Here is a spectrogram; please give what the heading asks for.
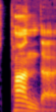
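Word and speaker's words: πάντα: But as far as the book is concerned, it's just it's panda. It's not it's not pa, right?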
